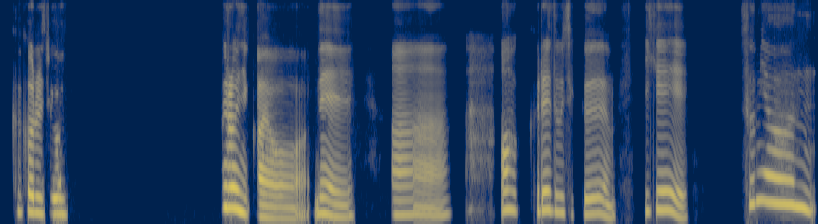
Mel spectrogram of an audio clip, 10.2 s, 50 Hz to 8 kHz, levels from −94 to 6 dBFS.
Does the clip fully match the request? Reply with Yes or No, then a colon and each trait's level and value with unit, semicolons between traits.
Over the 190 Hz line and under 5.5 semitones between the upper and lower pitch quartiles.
No: high, 205 Hz; wide, 6.8 semitones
